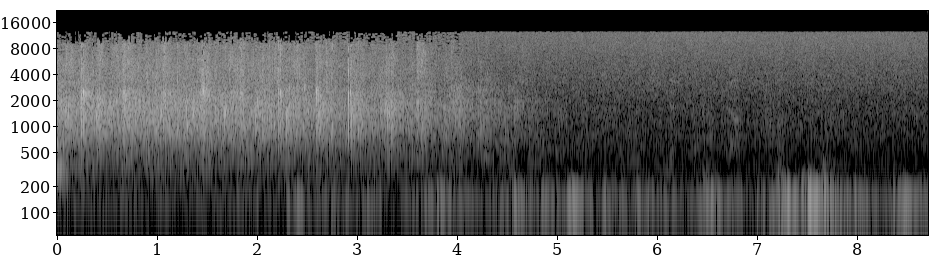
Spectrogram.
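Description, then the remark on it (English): An audience bursts into loud, dense clapping over the last part of a video being shown, fading out after about four seconds and leaving a steady low hum with a few soft thumps. “Unfortunately, you applauded and you missed the last part of the video.”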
